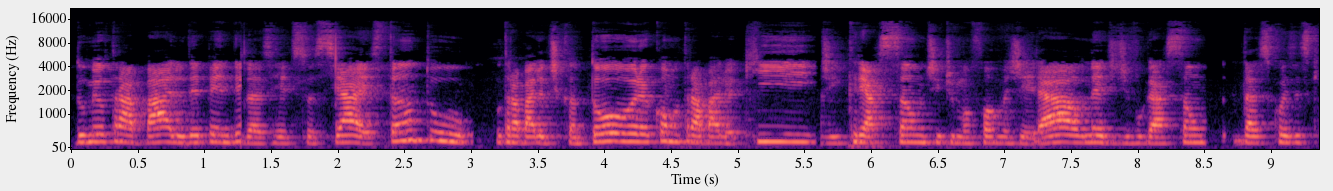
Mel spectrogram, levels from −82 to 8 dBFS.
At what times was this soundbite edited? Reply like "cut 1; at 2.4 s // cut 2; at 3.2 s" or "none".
cut 1; at 1.3 s // cut 2; at 3.1 s // cut 3; at 5.6 s // cut 4; at 6.6 s

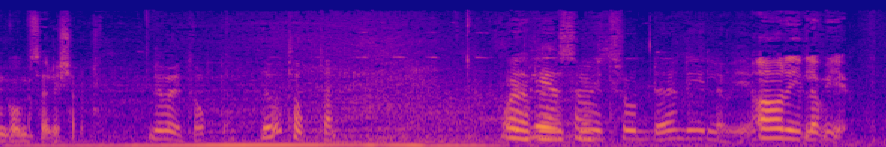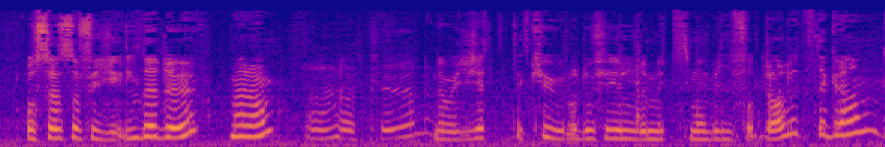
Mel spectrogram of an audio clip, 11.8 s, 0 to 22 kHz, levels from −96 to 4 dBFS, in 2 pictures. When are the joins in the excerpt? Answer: none

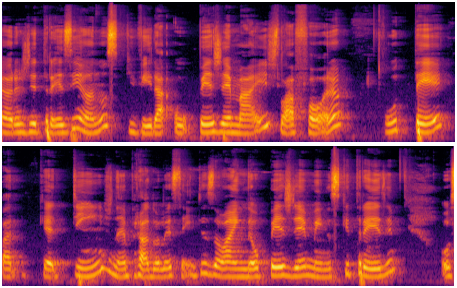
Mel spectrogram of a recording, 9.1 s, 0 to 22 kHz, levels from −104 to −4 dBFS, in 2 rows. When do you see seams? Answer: none

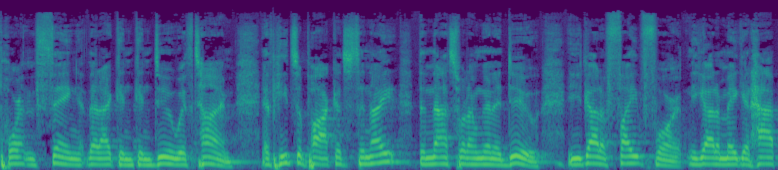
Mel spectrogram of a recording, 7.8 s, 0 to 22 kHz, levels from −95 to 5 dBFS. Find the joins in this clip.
cut 1; at 1.3 s // cut 2; at 1.9 s // cut 3; at 2.7 s // cut 4; at 5.8 s

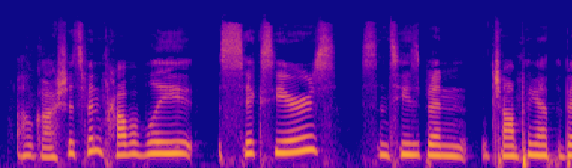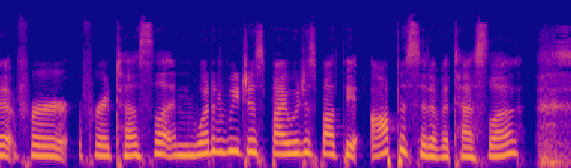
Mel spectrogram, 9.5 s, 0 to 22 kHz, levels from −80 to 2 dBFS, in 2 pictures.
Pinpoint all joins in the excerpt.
cut 1; at 4.0 s

